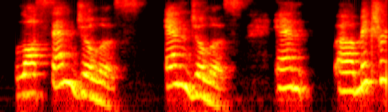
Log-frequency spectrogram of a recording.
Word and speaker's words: Los Angeles: we would say right but not in english look los angeles try to say lost los angeles and don't forget the imaginary the los angeles los angeles or just say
